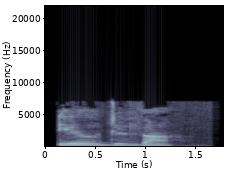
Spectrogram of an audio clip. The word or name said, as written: iles du vent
